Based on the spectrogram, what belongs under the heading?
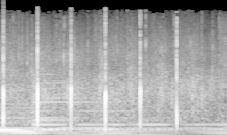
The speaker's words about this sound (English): Amen, amen. Give the Lord an applause, would you?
